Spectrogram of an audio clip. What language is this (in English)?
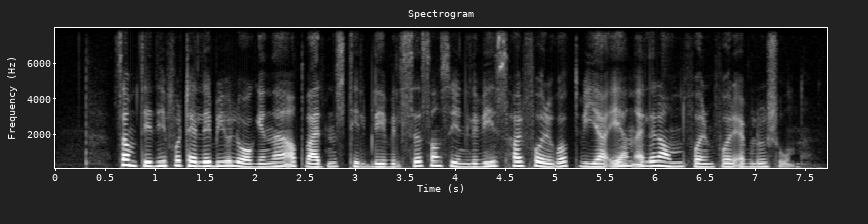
Norwegian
